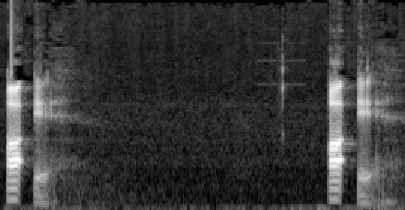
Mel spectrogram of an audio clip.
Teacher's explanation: And this is going to mean there's two sharp sounds. There's a sharpness at the front and a break in the middle. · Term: ʻokina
